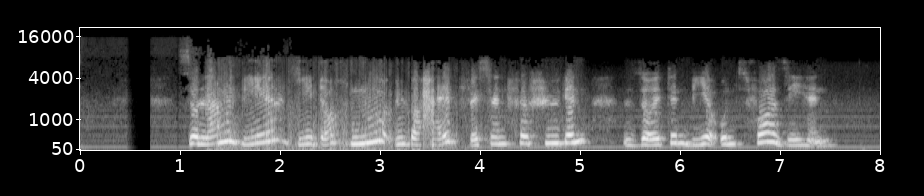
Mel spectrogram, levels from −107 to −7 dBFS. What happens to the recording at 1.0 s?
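At 0.97 to 1.01 s there is a short concealed packet loss. About 20 ms of the speech stream arrived too late or not at all. The decoder papered over the gap, synthesising roughly 13 ms by extending the preceding sound, repeating its pitch if voiced or shaping noise if not, then crossfading back into the received signal. The result is a brief smear or wobble, and a short consonant there may drop out.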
